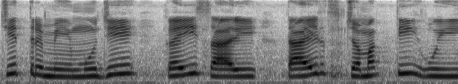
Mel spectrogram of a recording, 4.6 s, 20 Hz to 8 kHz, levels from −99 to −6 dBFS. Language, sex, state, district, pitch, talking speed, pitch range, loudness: Hindi, female, Madhya Pradesh, Katni, 235 Hz, 105 wpm, 215-280 Hz, -16 LUFS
